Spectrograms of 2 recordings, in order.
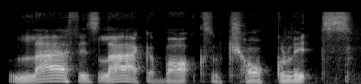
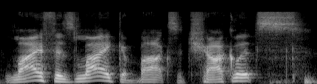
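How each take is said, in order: First: A strong Forrest Gump Southern accent. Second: A faint Forrest Gump Southern accent.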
